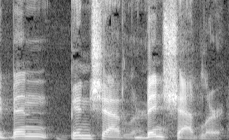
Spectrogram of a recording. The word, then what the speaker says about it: Bindschadler: Bindschadler.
